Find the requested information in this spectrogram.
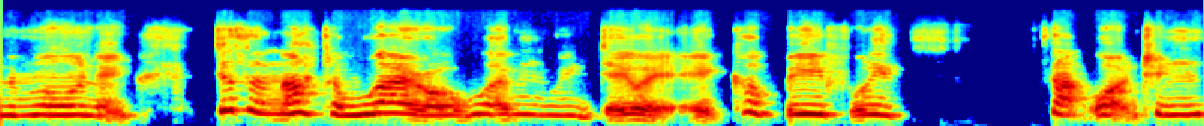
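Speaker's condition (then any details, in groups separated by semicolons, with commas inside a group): Cerebral palsy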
